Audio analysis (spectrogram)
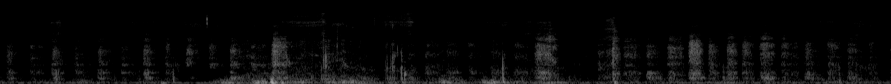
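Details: Border Collie heard on a typical morning: rapid, breathy panting in quick soft bursts, with short louder huffs and a few knocks and rustles in the room.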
